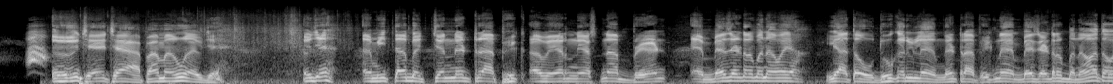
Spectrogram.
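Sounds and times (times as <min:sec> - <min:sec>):
crow cawing: 0:00.0 - 0:00.8, 0:02.2 - 0:04.7, 0:06.4 - 0:08.1
speech: 0:00.5 - 0:11.1.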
